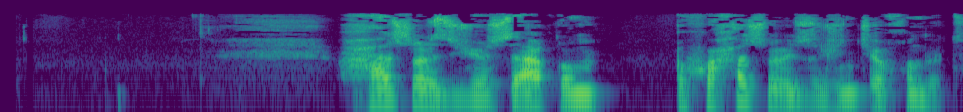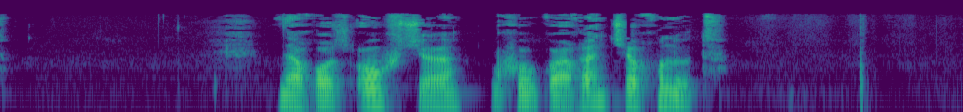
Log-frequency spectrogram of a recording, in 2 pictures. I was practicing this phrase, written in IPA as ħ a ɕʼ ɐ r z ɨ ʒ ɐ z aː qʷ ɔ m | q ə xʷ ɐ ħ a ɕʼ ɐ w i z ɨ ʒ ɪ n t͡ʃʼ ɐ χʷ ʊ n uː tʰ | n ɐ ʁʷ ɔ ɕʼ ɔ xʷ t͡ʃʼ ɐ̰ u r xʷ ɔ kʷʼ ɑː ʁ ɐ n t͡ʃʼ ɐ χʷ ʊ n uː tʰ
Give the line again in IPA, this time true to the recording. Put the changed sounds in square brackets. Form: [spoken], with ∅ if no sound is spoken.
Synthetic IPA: ħ a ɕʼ ɐ r z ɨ ʒ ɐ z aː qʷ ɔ m | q ə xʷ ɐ ħ a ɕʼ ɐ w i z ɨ ʒ ɪ n t͡ʃʼ ɐ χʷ ʊ n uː tʰ | n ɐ ʁʷ ɔ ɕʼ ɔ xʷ t͡ʃʼ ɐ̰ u [∅] xʷ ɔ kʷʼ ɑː ʁ ɐ n t͡ʃʼ ɐ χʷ ʊ n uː tʰ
